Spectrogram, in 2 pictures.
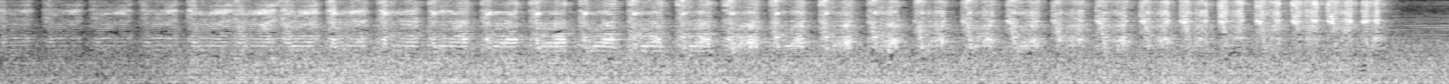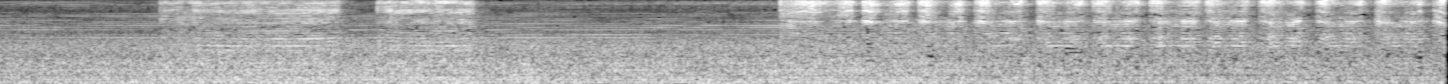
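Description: Electric nail drill (e-file) bit sanding an acrylic nail: a rapid, high-pitched rasping in quick repeated passes. It stops about seven seconds in, gives two brief touches, and starts again a little after eleven seconds.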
